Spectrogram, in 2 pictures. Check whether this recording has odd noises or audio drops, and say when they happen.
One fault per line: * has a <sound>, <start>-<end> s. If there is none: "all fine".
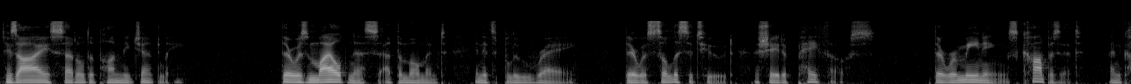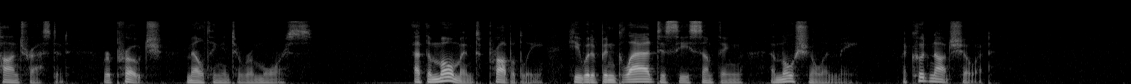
all fine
